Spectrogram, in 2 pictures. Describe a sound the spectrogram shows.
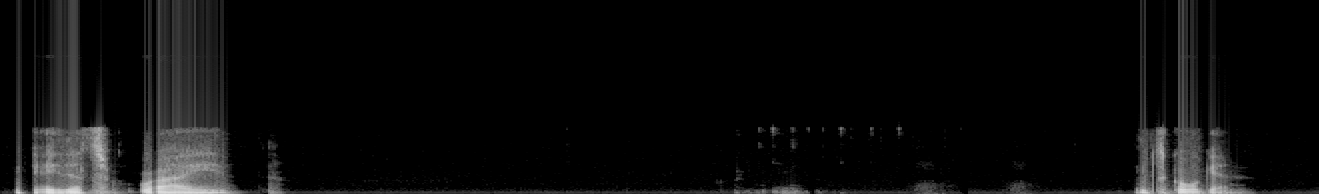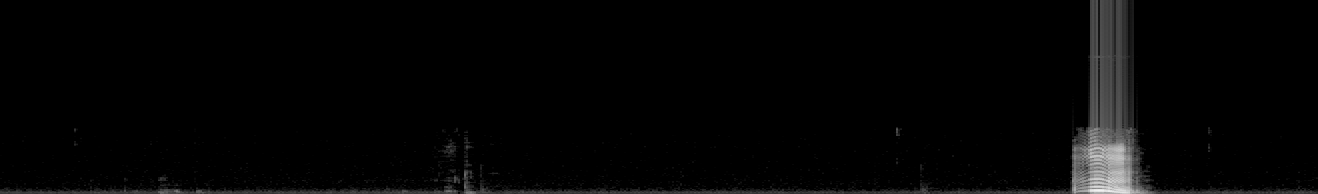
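A young girl talks into a close microphone in short bursts.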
